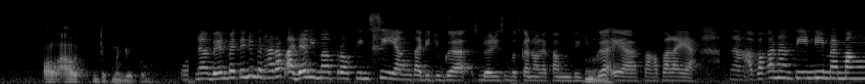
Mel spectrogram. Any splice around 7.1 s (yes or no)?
yes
